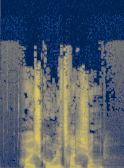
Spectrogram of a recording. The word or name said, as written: højskoletradition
